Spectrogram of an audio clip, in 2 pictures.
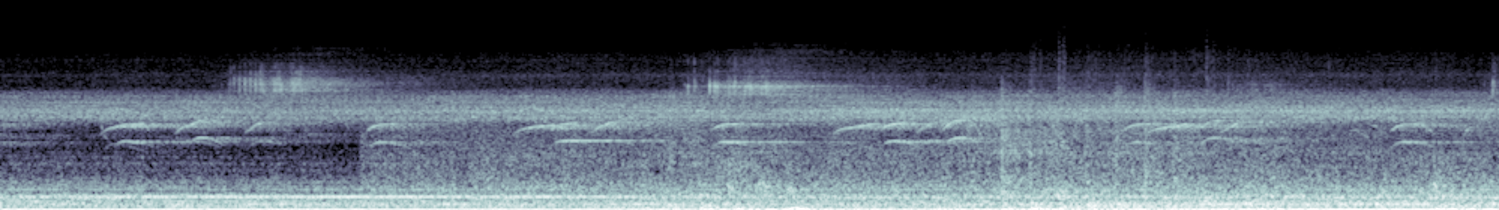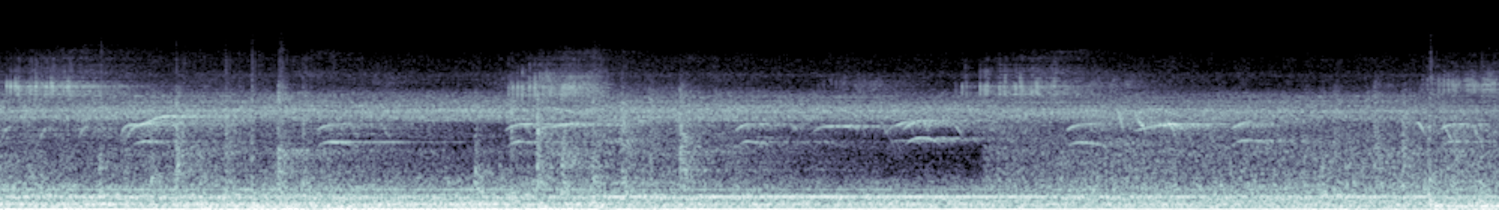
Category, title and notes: Soundscapes > Synthetic / Artificial
An experimental, looped texture designed in Reason Studios.
atmospheric, dark, distorted, eerie, evolving, loped, synthetic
